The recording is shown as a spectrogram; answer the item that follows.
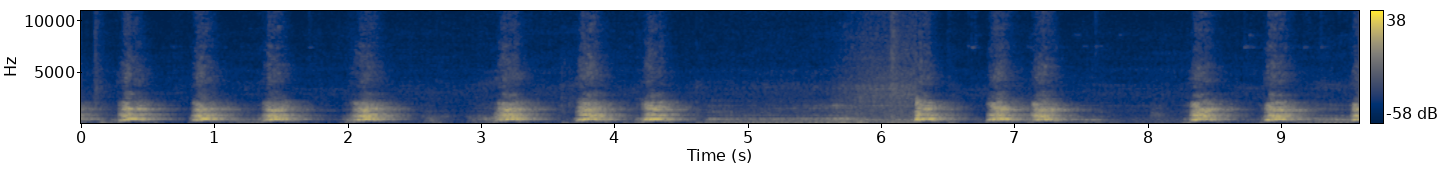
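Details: Padme the Great Dane, upset by a new Roomba, barks repeatedly at it: a fast series of about six deep barks, a brief break with machine whir, then another volley of barks.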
